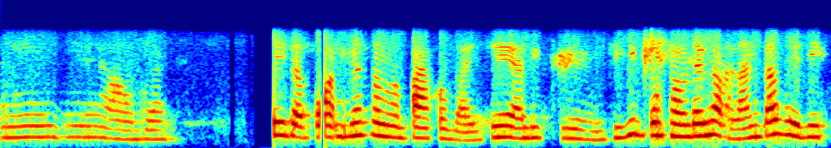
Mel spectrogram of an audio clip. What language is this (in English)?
Nepali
